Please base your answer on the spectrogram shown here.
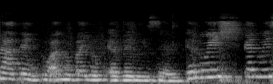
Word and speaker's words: Ebenezer: the stone after the battle and named it Evener and declared th far the Lord has helped me. So ngayon ang topic natin is evener. So lahat tayo ay ah tingnan natin kung ano ba yung evener.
